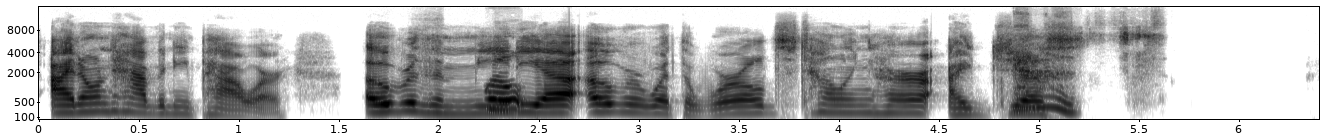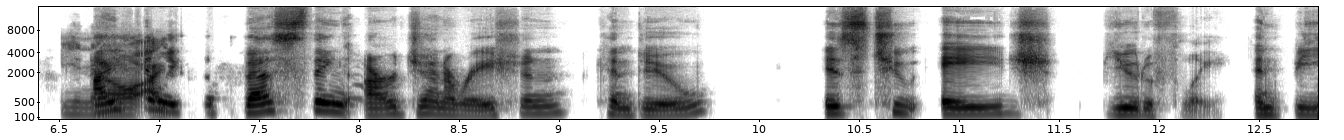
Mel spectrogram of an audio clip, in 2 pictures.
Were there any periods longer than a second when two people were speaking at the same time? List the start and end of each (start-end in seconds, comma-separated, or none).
none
